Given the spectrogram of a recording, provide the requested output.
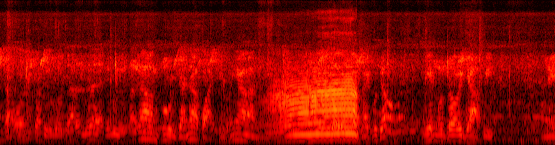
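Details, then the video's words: Tame cows returning from village rice fields; a loud, drawn-out harmonic moo swells around the middle, surrounded by shorter overlapping lows and bellows from several animals amid general rural bustle. "the sound of tame cows returning from the village rice fields"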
